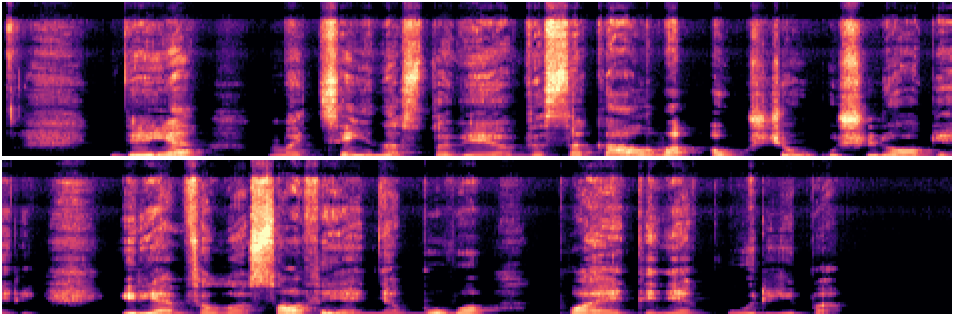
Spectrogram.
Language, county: Lithuanian, Panevėžys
